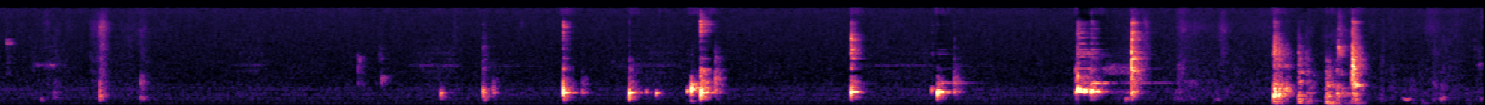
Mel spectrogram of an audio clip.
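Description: A utensil knocking and scraping against a metal pan while food is spooned out of it: a string of short, ringing clinks and taps. They are sparse at first and come in quick clusters towards the end.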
